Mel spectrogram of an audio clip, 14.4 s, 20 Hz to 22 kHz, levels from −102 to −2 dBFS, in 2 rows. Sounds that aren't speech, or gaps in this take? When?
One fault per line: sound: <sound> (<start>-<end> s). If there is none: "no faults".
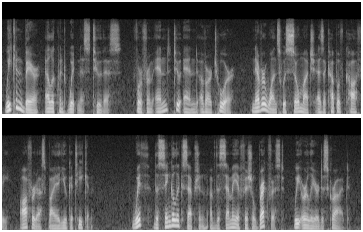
no faults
